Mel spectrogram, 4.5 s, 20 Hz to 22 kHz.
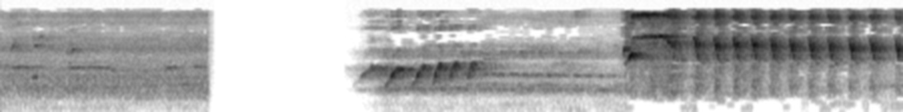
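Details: White-rumped shama of the Medan type, a national champion at the 2018 Presiden Cup competition, singing in bursts of cililin imitation: a cut, then a rising trilled run, then a loud, fast, regularly pulsed high chatter.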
